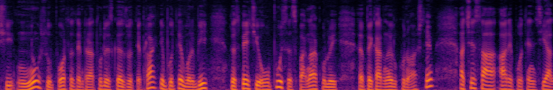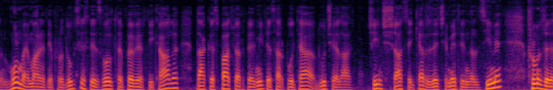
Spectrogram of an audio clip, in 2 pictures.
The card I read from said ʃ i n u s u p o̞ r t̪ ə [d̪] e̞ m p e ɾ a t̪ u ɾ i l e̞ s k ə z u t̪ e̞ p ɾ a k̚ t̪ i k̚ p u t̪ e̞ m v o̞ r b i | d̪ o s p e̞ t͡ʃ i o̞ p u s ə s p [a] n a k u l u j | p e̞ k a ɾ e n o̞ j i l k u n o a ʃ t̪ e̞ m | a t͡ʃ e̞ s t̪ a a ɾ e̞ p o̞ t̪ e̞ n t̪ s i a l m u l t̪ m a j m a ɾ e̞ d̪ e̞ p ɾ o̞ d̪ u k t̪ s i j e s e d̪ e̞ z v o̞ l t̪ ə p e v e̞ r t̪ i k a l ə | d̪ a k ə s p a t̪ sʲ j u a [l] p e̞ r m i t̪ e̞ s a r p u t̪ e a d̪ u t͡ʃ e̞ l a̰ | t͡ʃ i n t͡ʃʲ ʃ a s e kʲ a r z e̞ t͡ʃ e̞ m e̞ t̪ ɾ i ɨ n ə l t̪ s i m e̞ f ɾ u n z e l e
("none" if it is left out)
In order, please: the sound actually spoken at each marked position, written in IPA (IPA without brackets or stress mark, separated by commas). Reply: t̪, a, r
